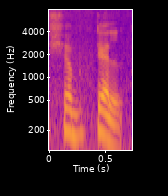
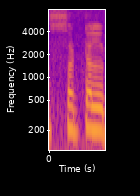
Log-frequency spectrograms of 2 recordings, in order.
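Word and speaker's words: subtle: से बच्चे ऐसे हैं इसको पढ़ते हैं सबटल ठीक है इसको भी सबटल नहीं पढ़ना है इसको सटल पढ़ना है क्यों क्योंकि टी से पहले बी आया है तो साइलेंट हो जाएगा यह आपको याद रखना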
